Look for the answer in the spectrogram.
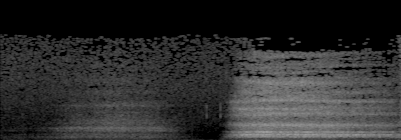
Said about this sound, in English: breathing out, letting go.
